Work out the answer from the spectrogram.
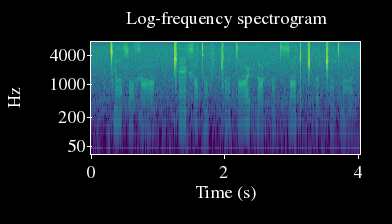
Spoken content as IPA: ǀ ĩ sˤ ʊ x ɑ | ǁ æ̃ x ə tˤ ũ f ǀ ũ tˤ ə˞ r ɑ h ĩ tˤ sˤ u tˤ ǁʰ ʌ ǁ ĩ tˤ ðˤ æ̃

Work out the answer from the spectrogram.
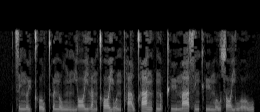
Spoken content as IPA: t͡s ɪ˨ ŋ ɵ˨˥ ɥ kʰ o˨˥ w t̪ʰ ɵ˨ n o˨ w ŋ ʊ˨˩ ŋ j ɔː˨˧ j l ɐ˨ m kʰ ɔː˥ j w ʊ˨˩ ŋ pʰ aː˨˩ w kʰ aː˥ ŋ ɐ˧ k̚ n̪ ɐ˧ p̚ kʰ yː˧ m aː˥ s ɪ˨˥ ŋ kʰ yː˨ m o˨˥ w s ɔː˨ j w o˨˥ w

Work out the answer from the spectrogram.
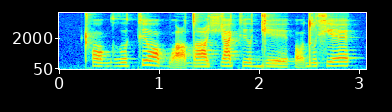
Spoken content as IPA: ʈʰ ɔ ɡʱ ʊ kʲ ɔ b ɔ̰ dˤ ɤ ç a kʲ ʊ ɡʲ e | ɔ̰ d u xʲ ɛ

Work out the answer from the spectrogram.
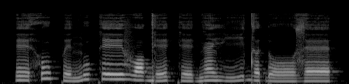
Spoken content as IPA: e˧ h u˦ p e˨ ŋ u˦ k eː˦ v ɔ˧ ɡ e˨˦ k e˨ ɡ ɛ̃˧ j iː˨˦ d ə˧ ɗ oː˨ z ɛ˧

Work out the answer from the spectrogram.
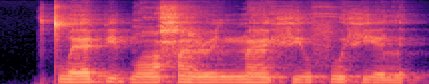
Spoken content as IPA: t w ɛ pʲ œ b ɑ̃ ħ æ̃ ɭ y l m æ̃ fʲ u f u fʲ e l

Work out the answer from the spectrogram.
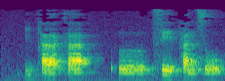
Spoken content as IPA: ʔ i˥˨ pʰ aː˩˧ kʰ a˧ | ʔ ɤː˧˩ | s eː˥˨ pʰ a˧˩ n s o˩˧

